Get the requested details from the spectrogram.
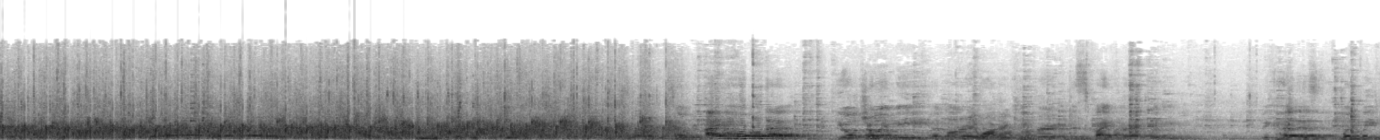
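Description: A young woman speaks into a microphone over a loudspeaker.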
